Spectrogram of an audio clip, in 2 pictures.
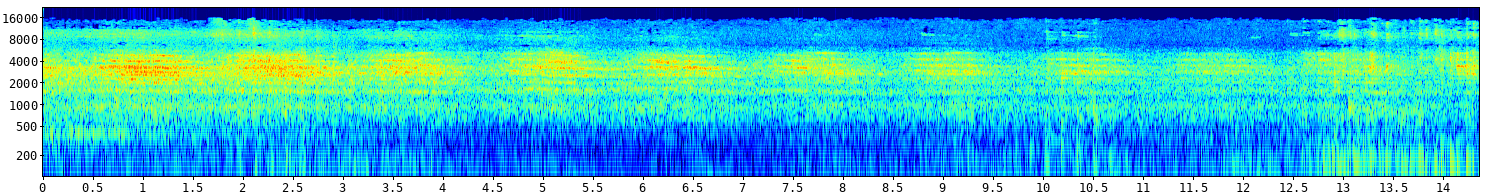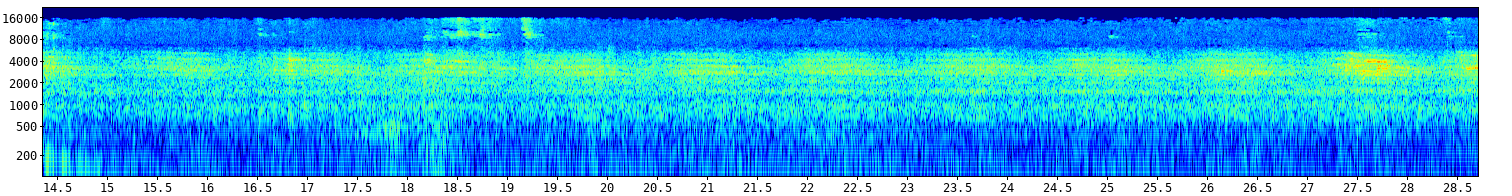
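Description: Container freight train rolling past, its wheels clacking over the rail joints about once a second, with a louder low rumble swelling about halfway through.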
